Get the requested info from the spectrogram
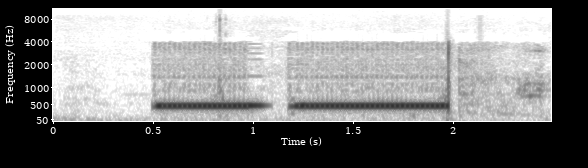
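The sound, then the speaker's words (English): A telephone line tone sounds twice while someone calls a person back, two long, steady electronic beeps separated by a brief gap, loud, with no talking, followed by a faint soft noise. “Let me get back here and try to get this guy, get Tyler called back.”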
